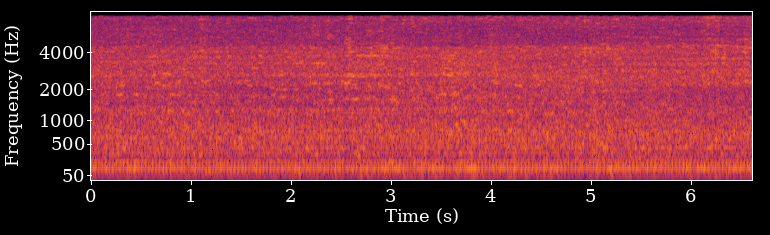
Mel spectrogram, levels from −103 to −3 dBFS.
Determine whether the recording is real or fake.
real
